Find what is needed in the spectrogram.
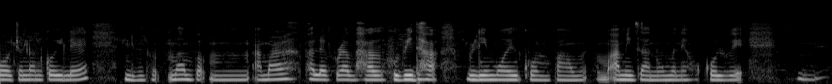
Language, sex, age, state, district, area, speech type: Assamese, female, 60+, Assam, Dibrugarh, rural, spontaneous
